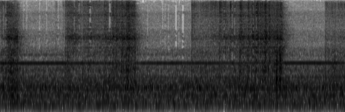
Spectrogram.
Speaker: And as you can see, it splatters quite a bit. Typical though, that's typical of a stick weld.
